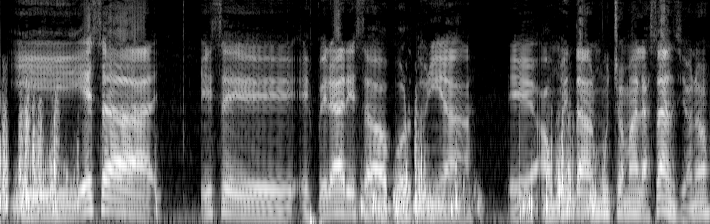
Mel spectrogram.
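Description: A man speaks at a very slow pace and medium pitch with ordinary pitch variation, against noticeable background noise. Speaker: radio host. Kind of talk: casual radio chat.

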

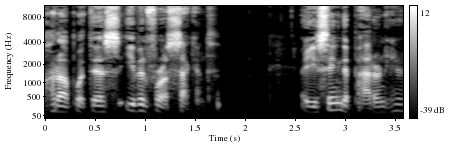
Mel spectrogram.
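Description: A man speaks with fairly even intonation in a bright, sharp tone. The sound is dry and close with no echo, on a very clean recording with a silent background. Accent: American. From United States. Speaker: podcast host. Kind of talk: solo podcast commentary. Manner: halting, frequent repetitions and fillers.

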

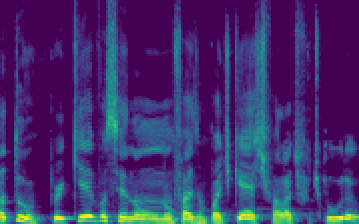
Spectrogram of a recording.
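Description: A man speaks here. His tone is dark and mellow. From Brazil, Jundiaí, São Paulo state. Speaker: agronomist and podcast host. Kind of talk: casual podcast monologue. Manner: casual, informal.

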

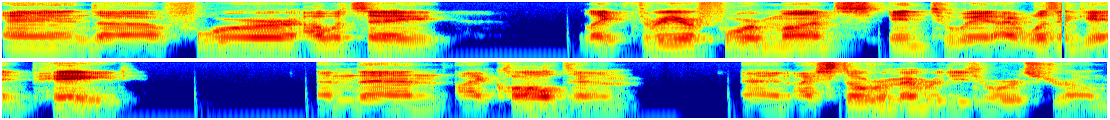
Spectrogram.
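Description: A man with an unremarkable speaking voice and an American accent talks at a fairly slow pace and medium pitch, with ordinary pitch variation and big swings in loudness. The recording is very clean, with a silent background. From US, Korean American family. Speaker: real estate agent. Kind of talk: casual chat. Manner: casual.

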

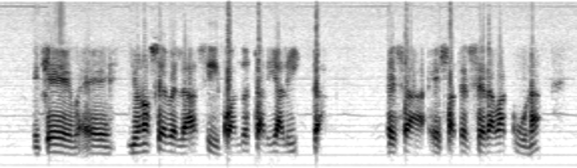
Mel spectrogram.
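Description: With monotone, flat intonation and fairly low pitch, a man speaks at a moderate pace in a dry, close sound with no echo. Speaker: pastor. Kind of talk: radio interview by phone.

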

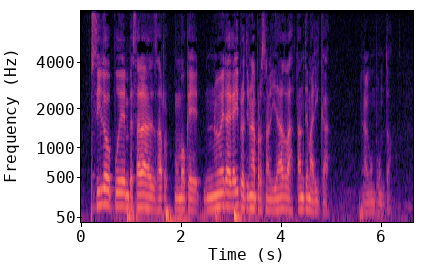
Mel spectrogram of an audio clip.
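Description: Using a medium pitch, the man talks very fast, and his pitch varies in an ordinary way. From Argentina, Luján (Buenos Aires province). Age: 30s. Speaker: interviewee sharing personal story. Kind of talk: testimony. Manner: halting.

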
